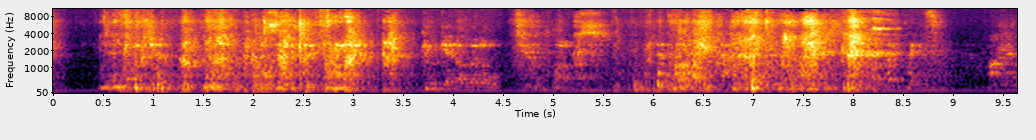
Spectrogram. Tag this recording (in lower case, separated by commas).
dog, speech, growling, animal, domestic animals, canids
